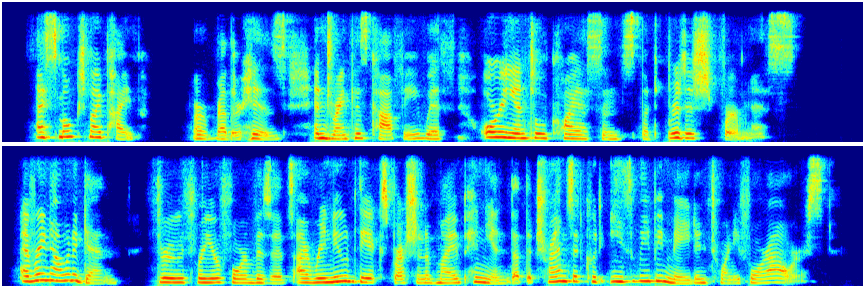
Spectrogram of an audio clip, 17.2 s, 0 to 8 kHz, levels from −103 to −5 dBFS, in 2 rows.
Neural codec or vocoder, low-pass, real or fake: codec, 16 kHz, 6 kbps, DAC; 7.2 kHz; fake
